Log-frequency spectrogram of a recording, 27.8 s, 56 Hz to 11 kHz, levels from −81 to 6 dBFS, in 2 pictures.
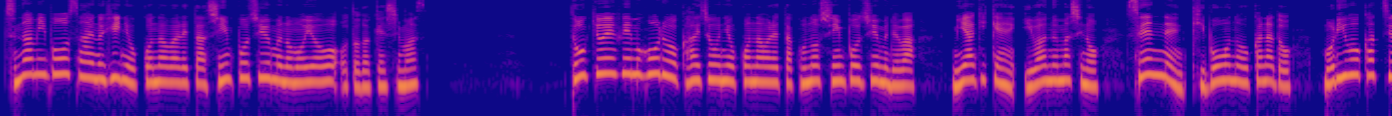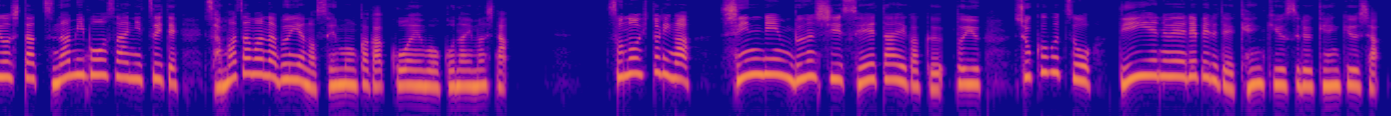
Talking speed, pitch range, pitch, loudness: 280 characters per minute, 235-320 Hz, 275 Hz, -27 LUFS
